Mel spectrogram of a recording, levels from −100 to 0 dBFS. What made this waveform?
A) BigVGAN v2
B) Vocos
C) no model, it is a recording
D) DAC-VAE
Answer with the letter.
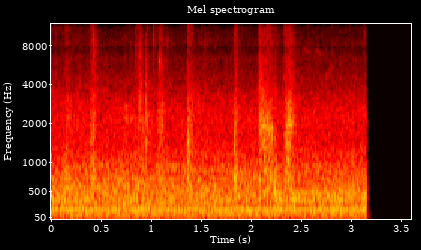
C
